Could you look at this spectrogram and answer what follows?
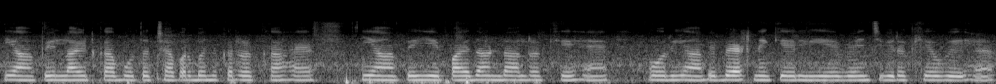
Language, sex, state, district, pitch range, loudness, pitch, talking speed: Hindi, female, Haryana, Charkhi Dadri, 195-200 Hz, -18 LUFS, 200 Hz, 170 wpm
